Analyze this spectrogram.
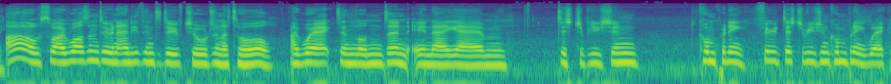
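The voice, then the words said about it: Scouse accent. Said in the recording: “do I detect a Scouser accent? ... I'm from the Wirral originally ... still got the accent”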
